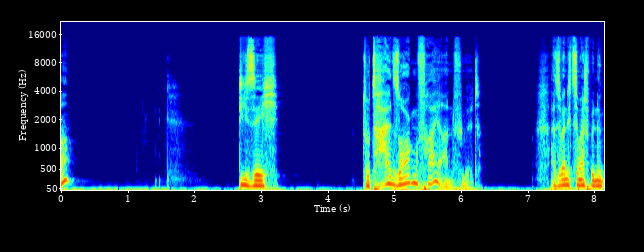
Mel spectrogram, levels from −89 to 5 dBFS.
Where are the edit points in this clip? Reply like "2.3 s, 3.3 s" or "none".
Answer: none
